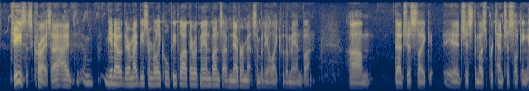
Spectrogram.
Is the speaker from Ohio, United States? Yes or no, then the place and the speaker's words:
yes; Toledo, Ohio, United States; But I've heard guys do it, too. Like, I'm from Toledo.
